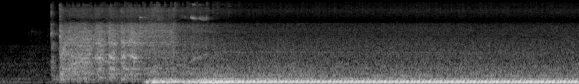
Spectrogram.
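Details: 1993 Ford Bronco after replacing a seized smog (air) pump that made the belt squeal badly, with the serpentine belt rerouted correctly: engine cranks, catches within a second and settles to a steady, even low rumble with no knock or squeal; normal running.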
